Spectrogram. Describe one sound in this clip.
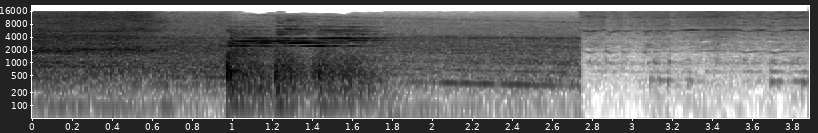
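An angle grinder whirs as it spins down.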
